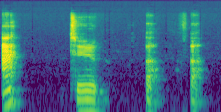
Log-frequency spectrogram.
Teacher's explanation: your mouth has gone from wide and open to a bit more round and a bit more narrow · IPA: /ə/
